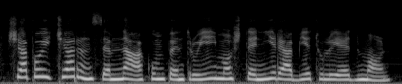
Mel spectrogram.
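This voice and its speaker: A woman's voice: a little high, warm tone, clear, resonant tone, no echo, natural voice. Woman voicing a grumbling greedy innkeeper. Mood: scheming. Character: greedy, wavering old male innkeeper.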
